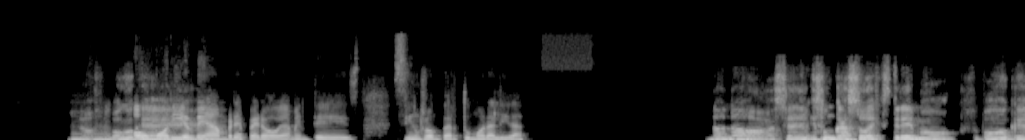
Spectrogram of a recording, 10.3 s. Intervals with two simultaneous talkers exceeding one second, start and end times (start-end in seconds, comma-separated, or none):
0.8-2.0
